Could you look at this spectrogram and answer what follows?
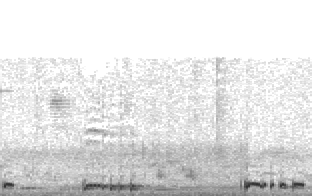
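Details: Local zebra dove singing constantly to coax other zebra doves into song; a brief note, then a fast phrase of clipped cooing beats, a quiet gap, and a second rapid phrase of five notes.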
